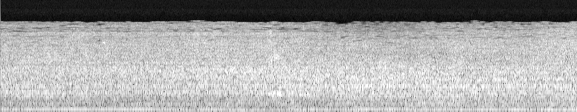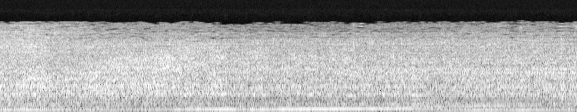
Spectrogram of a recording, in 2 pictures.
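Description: Motor vehicle engine running amid steady road noise, its low hum rising slightly in pitch about eight seconds in.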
